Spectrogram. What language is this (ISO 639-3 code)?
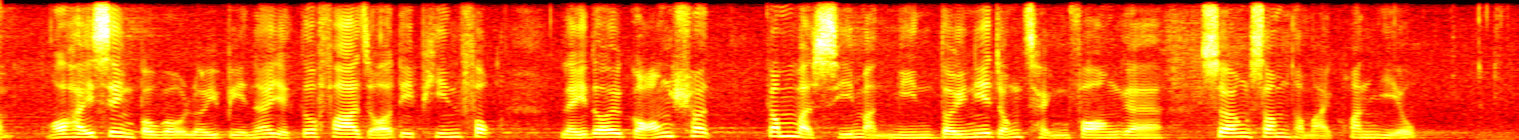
yue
